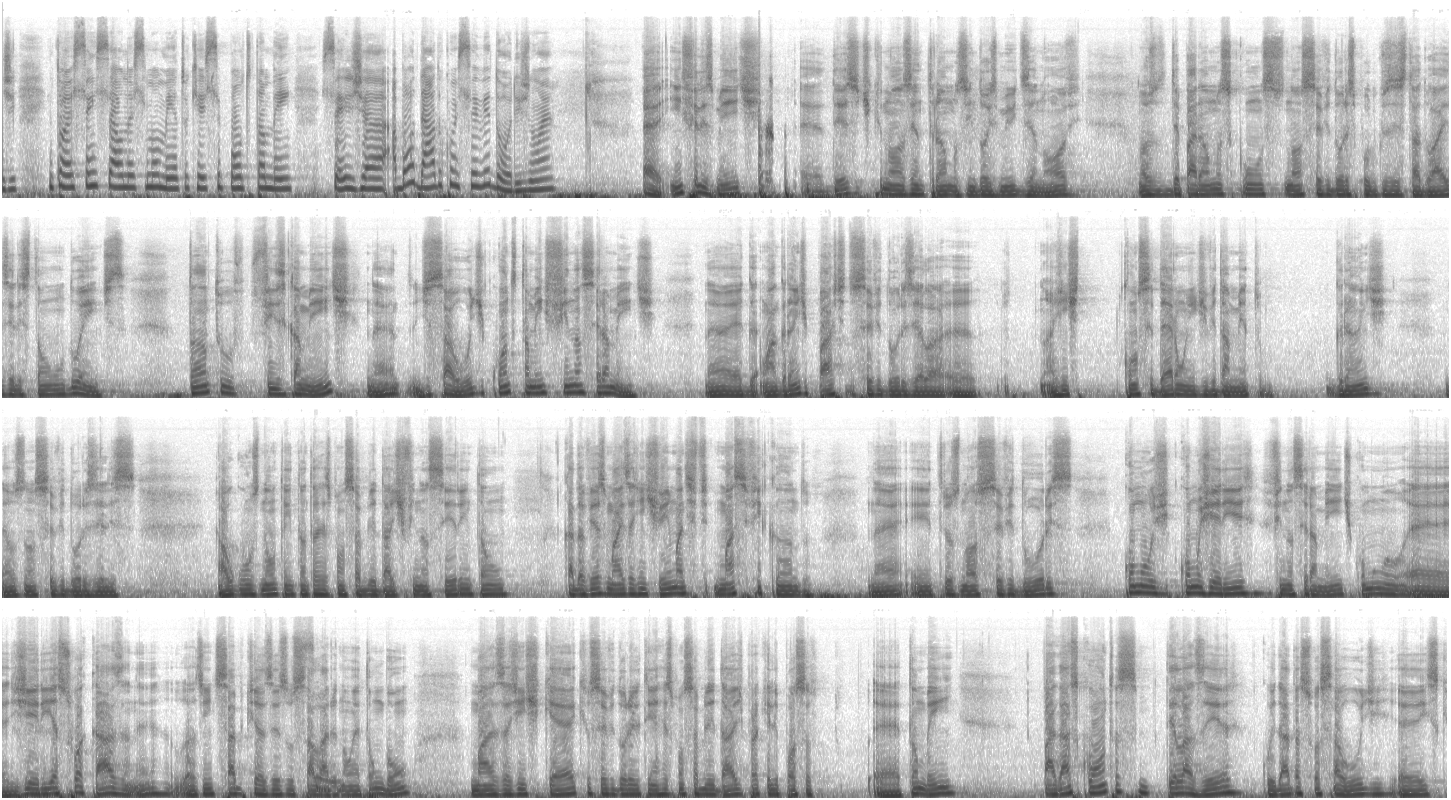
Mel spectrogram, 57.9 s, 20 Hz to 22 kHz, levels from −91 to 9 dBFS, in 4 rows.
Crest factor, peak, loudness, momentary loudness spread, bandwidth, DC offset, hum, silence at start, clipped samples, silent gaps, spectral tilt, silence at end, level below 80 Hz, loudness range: 12 dB; -10 dBFS; -23 LUFS; 8 LU; 14.5 kHz; under 0.1%; none; 0 s; under 0.1%; none; -5.5 dB/octave; 0 s; -30 dBFS; 2 LU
